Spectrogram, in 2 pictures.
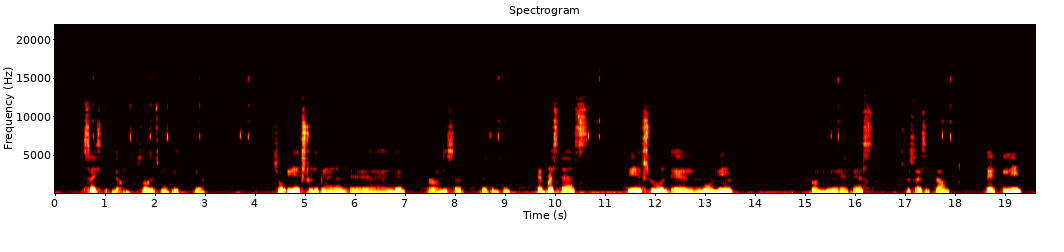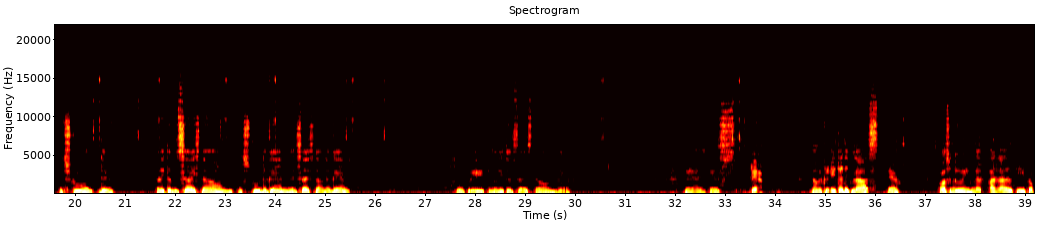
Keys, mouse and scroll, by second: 0.4 r, 2.0 click, 2.4 s, 3.0 click, 3.3 middle click, 6.3 click, 7.9 click, 9.0 KP_0, 11.4 click, 13.1 right click, 14.2 click, 15.4 click, 16.6 right click, 17.2 shift+right click, 18.4 right click, 19.4 shift+right click, 20.3 middle click, 21.2 click, 22.4 KP_0, 24.2 middle click, 25.4 middle click, 26.3 ctrl+alt+KP_0, 28.4 right click, 29.2 right click, 32.1 click, 33.3 KP_1, 37.3 shift+s.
